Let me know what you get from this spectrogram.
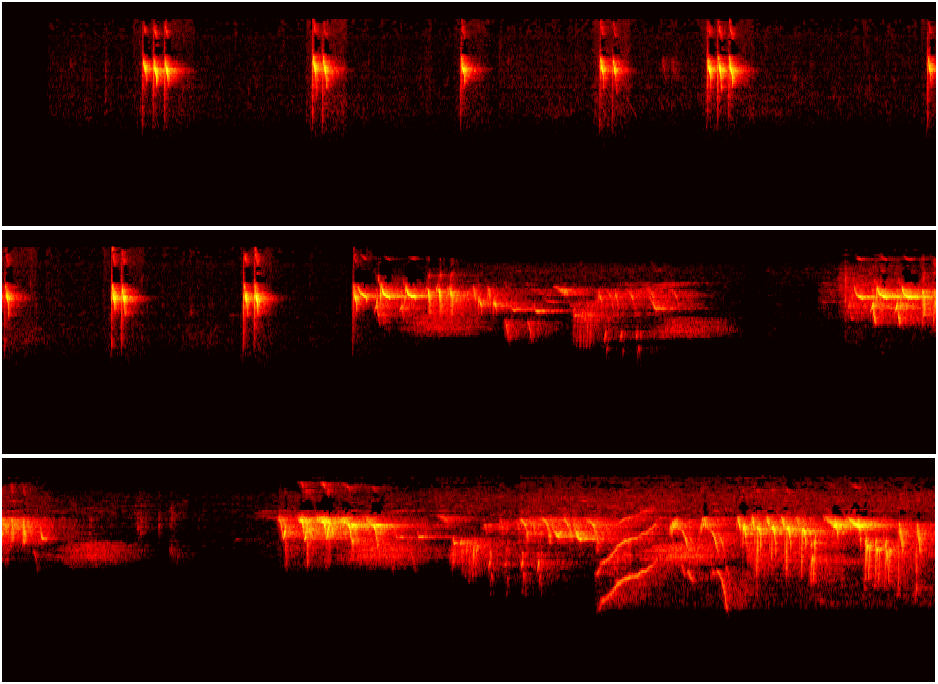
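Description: Small songbirds calling: single thin, high calls about every second and a half, then from about halfway through, longer bursts of rapid twittering, with some notes sliding in pitch near the end.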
